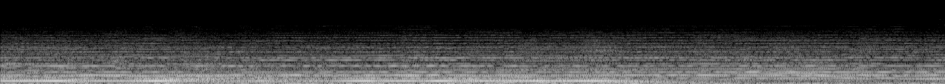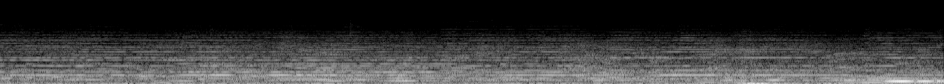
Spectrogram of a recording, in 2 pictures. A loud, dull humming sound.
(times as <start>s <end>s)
18.3s 18.9s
